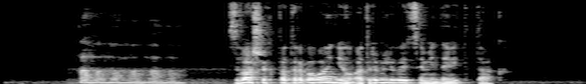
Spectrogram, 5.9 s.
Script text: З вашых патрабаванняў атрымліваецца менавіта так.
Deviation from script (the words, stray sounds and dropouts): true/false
true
